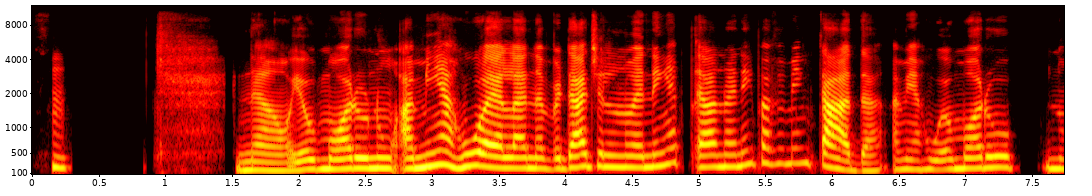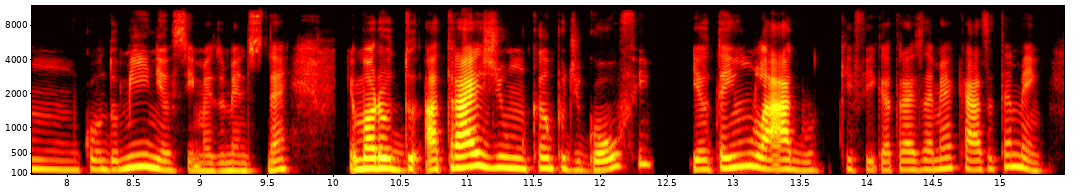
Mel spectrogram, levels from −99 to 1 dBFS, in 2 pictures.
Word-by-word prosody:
Hum. 210 -2 -4 1.2
Não 160 -1 -3
eu 175 +3 -2
moro 195 +2 +1
num 205 0 +1
a 200 - +2
minha 245 +6 +3
rua 235 +3 +3
ela 210 -2 +3
na 205 -1 -2
verdade 220 +5 +1
ela 230 - -2
não 225 0 -2
é 220 - -1
nem 245 +6 -3
ela 225 +1 +1
não 230 - -2
é - - -5
nem 260 +4 -5
pavimentada 260 - 0
a 180 - -11
minha 180 -1 -7
rua, 180 -1 -7
eu 185 - -7
moro 210 +2 -2 0.2
num 185 -4 -6
condomínio, 195 +4 -2
assim, 160 -2 -10
mais 150 0 -8
ou 155 - -8
menos, 155 -1 -7
né. 175 +3 -4 0.5
Eu - - -1
moro 200 +1 +8
do 190 +1 -2
atrás 220 +6 +7
de 215 - -1 0.2
campo 205 +1 -3
de 170 -2 -11
golfe 210 - -4 0.3
e - - -4
eu 185 0 -5
tenho 210 +5 0
um 245 - -1
lago 190 -5 +5 0.2
que 185 - -13
fica 170 -1 -12
atrás 175 +1 -8
da 180 0 -8
minha 200 +3 -5
casa 180 -2 -5
também 215 -7 -5
200 Hz, 200 wpm, -25 LUFS, 175-220 Hz, 1.2 s, moro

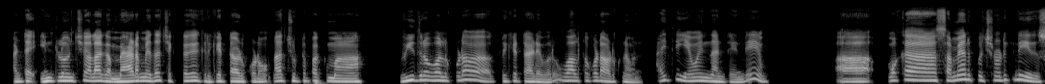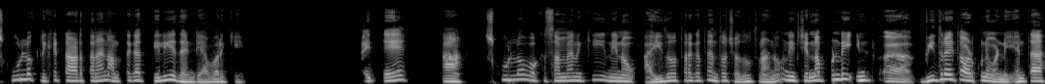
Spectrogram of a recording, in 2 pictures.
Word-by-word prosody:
అంటే 130 +3 +1
ఇంట్లోంచి 165 +2 +2
అలాగ 170 -2 +5
మేడ 145 +4 +6
మీద 160 - +2
చక్కగా 165 +3 0
క్రికెట్ 140 +2 -2
ఆడుకోవడం. 130 -1 -1
నా 155 - +4
చుట్టుపక్క 160 -1 -4
మా 135 - +3 0.6
వీధిలో 200 +2 +3
వాళ్ళు 185 -2 +2
కూడా 215 +3 0 0.3
క్రికెట్ 145 +1 -6
ఆడేవారు. 125 +3 0
వాళ్ళతో 175 0 -1
కూడా 165 - +1
ఆడుకునేవాడిని. 120 -6 -5 0.2
అయితే 190 +3 -7
ఏమైందంటే 145 -8 0
అండి, 115 - -3 0.9
ఆహ్, 130 0 +3 0.3
ఒక 215 - -8 0.4
సమయానికొచ్చినప్పటికి 200 0 0
నేను 150 -8 +1
స్కూలులో 225 +4 -2
క్రికెట్ 170 +2 -6
ఆడతానని 165 +3 -1
అంతగా 185 +5 -1
తెలియదండి 155 - +1
ఎవరికీ. 115 -2 -3 1.3
అయితే 160 +2 0 0.6
ఆ! - - +6 0.4
స్కూలులో 210 +1 -2
ఒక 165 -2 -9
సమయానికి 175 +3 -2
నేను 150 -3 +2 0.3
5 140 +8 +2
తరగతి 180 -1 -4
ఎంతో 170 +1 -2
చదువుతున్నాను. 130 -1 -2
నేను 185 -2 +3
చిన్నప్పటి 185 +5 +1
నుండి 240 +2 +3
ఇంట్లో 190 +1 0
ఆహ్, 120 -5 +2 0.2
వీధిలో 195 +7 +4
అయితే 225 - 0
ఆడుకునేవాడిని. 155 -10 +1
ఎంత 140 +2 -1
165 Hz, 145 wpm, -25 LUFS, 135-185 Hz, 1.3 s, మేడ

